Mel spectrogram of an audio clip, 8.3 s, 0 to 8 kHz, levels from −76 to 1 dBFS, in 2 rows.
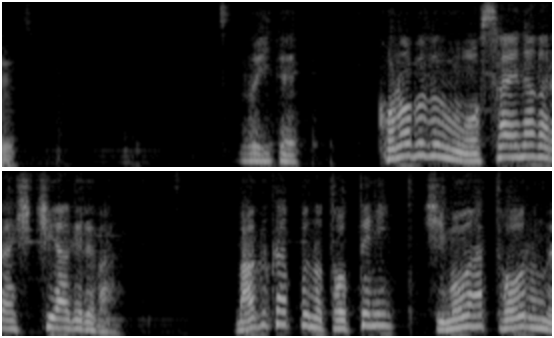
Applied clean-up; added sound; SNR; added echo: neural mask model RNNoise.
